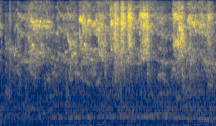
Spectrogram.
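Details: Red-eyed lutino budgerigar breeding pair indoors; softer background chatter with a few louder raspy bursts near two and three seconds, over faint low hum.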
